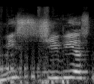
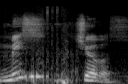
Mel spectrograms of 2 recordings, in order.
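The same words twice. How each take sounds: First: Higher মিসচিভিয়াস as "mis-CHI-vi-as"; four syllables in মিসচিভিয়াস; wrong extra "i" in মিসচিভিয়াস; common mispronunciation. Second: Slow মিসচিভিয়াস as "MIS... che-vas"; three-syllable falling মিসচিভিয়াস; correct pronunciation. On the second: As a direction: pause after the first syllable of মিসচিভিয়াস. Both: Shown as a demonstration. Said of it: "মিসচিভিয়াস না কিন্তু".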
